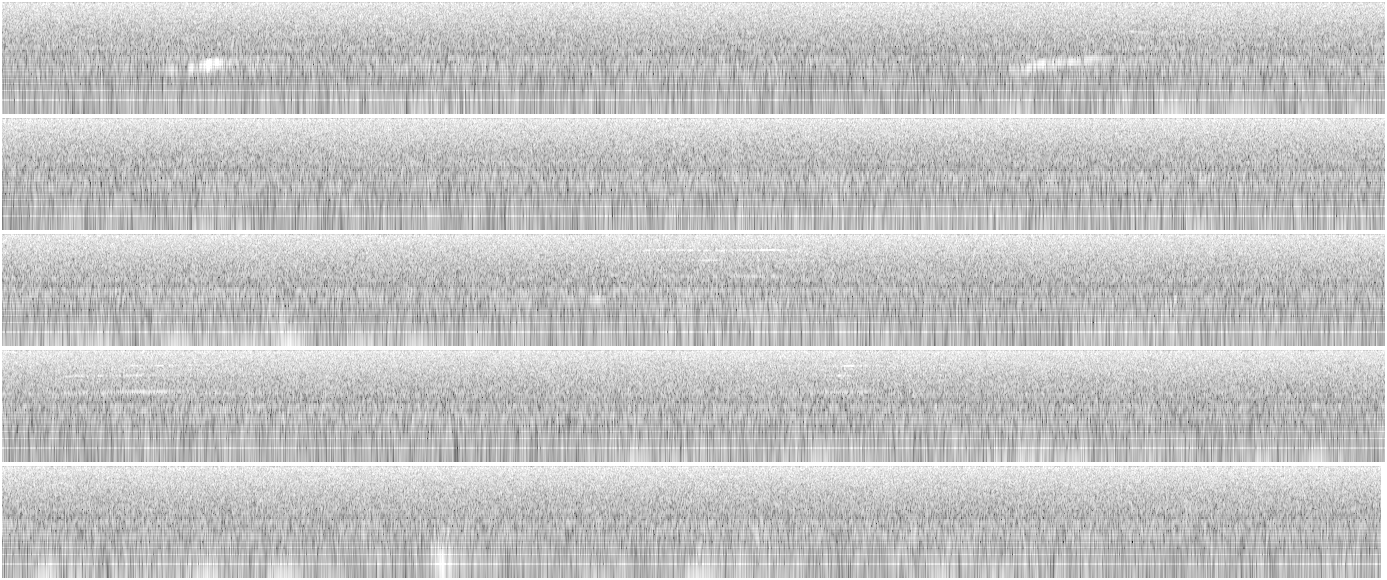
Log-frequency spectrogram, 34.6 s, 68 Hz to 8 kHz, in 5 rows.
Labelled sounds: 17.0	17.8	humpback whale, 3.8 to 4.0 kHz
21.2	21.6	humpback whale, 1.2 to 1.4 kHz
24.8	25.1	humpback whale, 1.3 to 1.5 kHz

